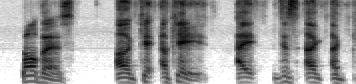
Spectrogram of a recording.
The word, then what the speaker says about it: Dolbez: Dolves, is is it Dol Dolz or how do you say your name? Dolves.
